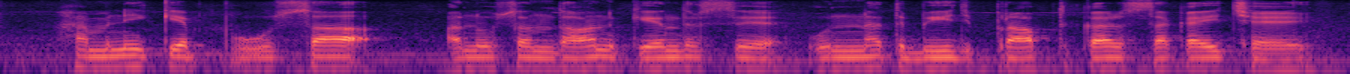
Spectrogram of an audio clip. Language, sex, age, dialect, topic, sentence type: Magahi, female, 18-24, Western, agriculture, question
